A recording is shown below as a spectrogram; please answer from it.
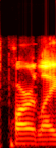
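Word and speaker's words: Parler: a twitter alternative it's it's parlay but it's spelled p-a-r-l-e-r i think it's french and um and it's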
